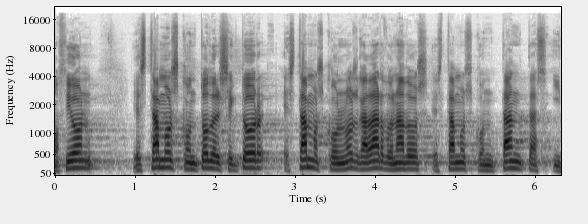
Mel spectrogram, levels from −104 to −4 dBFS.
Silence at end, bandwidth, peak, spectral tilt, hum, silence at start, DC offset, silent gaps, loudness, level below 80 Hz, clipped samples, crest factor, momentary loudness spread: 0 s; 18 kHz; 0 dBFS; -4.5 dB/octave; none; 0 s; under 0.1%; none; -18 LUFS; -66 dBFS; under 0.1%; 18 dB; 11 LU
